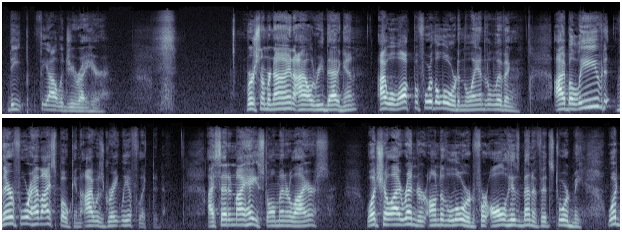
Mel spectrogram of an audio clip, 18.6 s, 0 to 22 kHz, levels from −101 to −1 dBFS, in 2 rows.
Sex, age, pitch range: male, 30-49, 160-200 Hz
